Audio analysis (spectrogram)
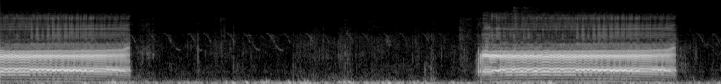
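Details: Young calf crying for its mother, two loud drawn-out bawls, the first about a second long and the second nearly two, each a rich, slightly wavering tone, separated by a few seconds of quiet barn noise.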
